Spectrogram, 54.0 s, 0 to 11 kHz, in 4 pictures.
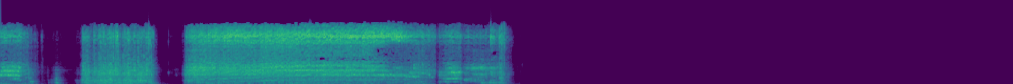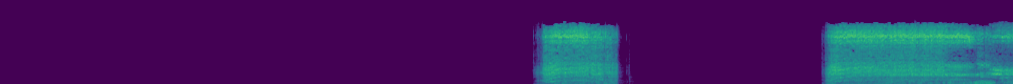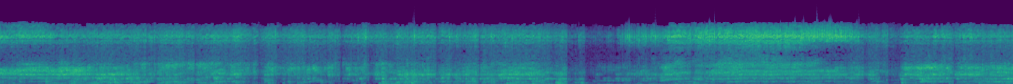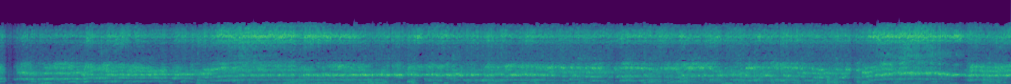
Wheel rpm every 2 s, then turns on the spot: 50, 90, 150, 40, 0, 0, 0, 0, 0, 0, 50, 0, 100, 130, 110, 110, 110, 90, 100, 110, 100, 120, 160, 160, 140, 140, 170.
0-2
